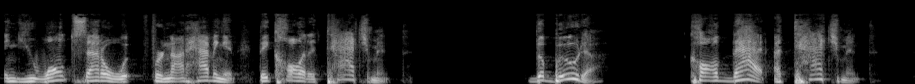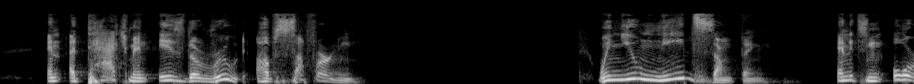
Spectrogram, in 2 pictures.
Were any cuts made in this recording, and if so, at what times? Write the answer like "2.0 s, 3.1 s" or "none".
none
